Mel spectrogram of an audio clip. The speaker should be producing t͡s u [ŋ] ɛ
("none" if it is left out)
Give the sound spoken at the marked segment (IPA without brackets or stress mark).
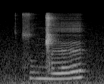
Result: ŋ͡ǁ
